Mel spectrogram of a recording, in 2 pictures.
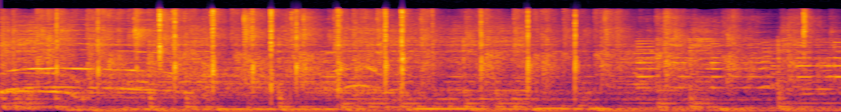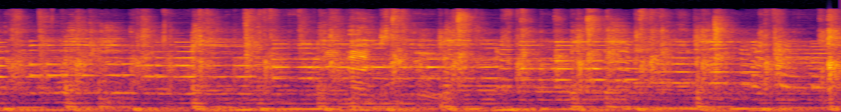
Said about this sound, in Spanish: Voy a pedir un grandísimo aplauso para un humorista, ilusionista, tarotista.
